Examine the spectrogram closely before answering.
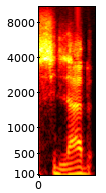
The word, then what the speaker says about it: syllabe: Donc, par le mot syllabe, je veux dire syllabe, l'accent est sur le mot lab.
